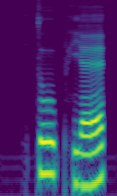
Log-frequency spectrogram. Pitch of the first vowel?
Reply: high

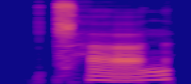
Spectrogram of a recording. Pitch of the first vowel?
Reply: low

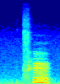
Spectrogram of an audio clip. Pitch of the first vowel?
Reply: falling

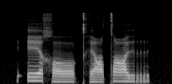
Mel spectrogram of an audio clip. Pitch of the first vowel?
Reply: high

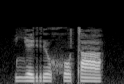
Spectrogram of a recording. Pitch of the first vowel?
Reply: high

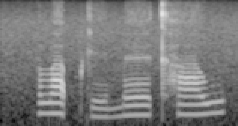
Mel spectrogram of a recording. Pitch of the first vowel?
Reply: falling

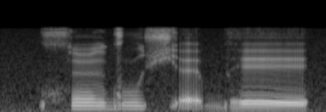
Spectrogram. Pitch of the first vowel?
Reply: high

